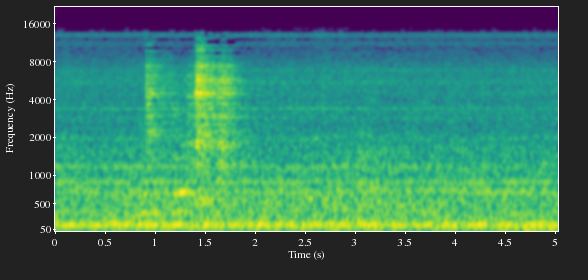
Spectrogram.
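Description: Steady low machine hum, with a short hissing rustle about a second and a half in.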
